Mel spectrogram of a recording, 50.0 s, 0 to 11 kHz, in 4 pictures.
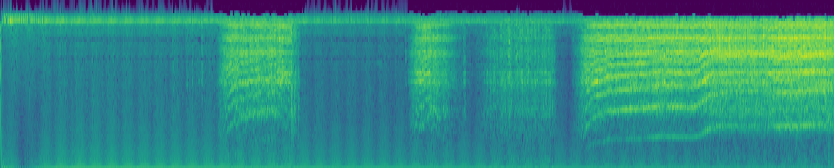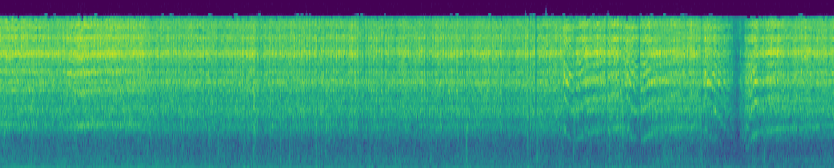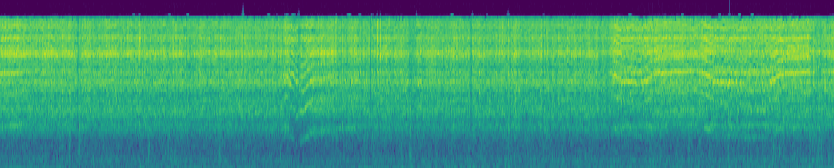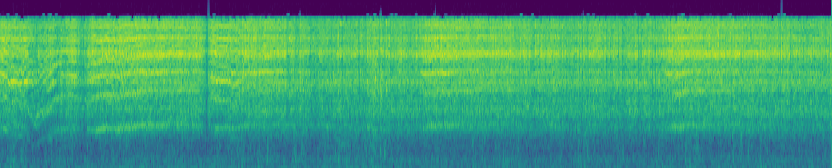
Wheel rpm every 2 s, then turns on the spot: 0, 20, 20, 30, 90, 210, 230, 230, 230, 230, 220, 90, 220, 230, 200, 230, 230, 220, 210, 200, 220, 230, 230, 230, 230.
6-8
